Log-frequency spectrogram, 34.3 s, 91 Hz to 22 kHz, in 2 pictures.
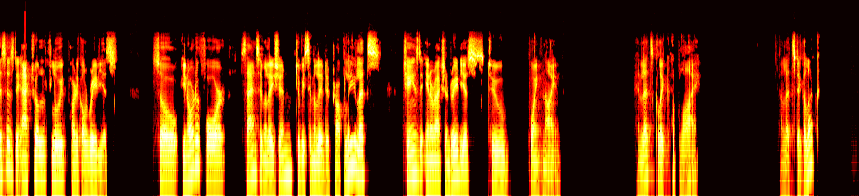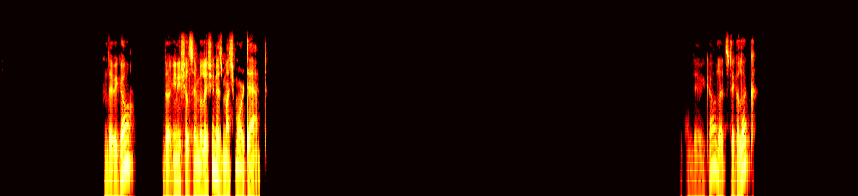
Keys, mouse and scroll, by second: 6.7-10.4 drag, 13.4 click, 16.1 click, 25.8 middle click, 26.3 shift+middle click, 26.8 scroll up 2, 27.4 click, 27.9-28.7 scroll down 3.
